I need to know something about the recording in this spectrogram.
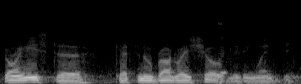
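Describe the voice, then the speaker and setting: A man's voice: deep voice, steady tone, a little fast. A man playing a guarded, world-weary underworld informant who talks in laconic slang in an old radio crime drama. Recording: dull, slightly noisy vintage radio recording.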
